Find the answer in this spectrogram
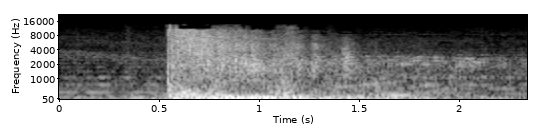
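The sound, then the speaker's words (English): A sharp gunshot sound effect for an attack in a tabletop role-playing game lands as a single loud, heavy blast after a short lead-in, then trails off in a long rumbling decay. “41 points of fire damage to you as another sharp gunshot strikes you.”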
